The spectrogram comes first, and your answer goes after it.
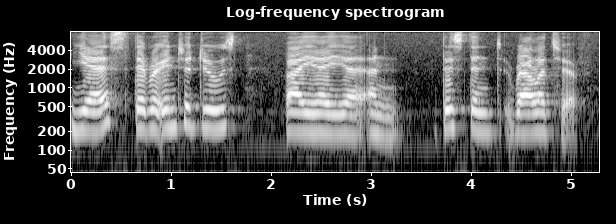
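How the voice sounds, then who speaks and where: With a German accent, a woman speaks at a fairly slow pace and a medium pitch in a monotone, flat intonation with very even loudness. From Germany, Bavaria. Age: 70s. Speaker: Holocaust survivor. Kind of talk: testimony.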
